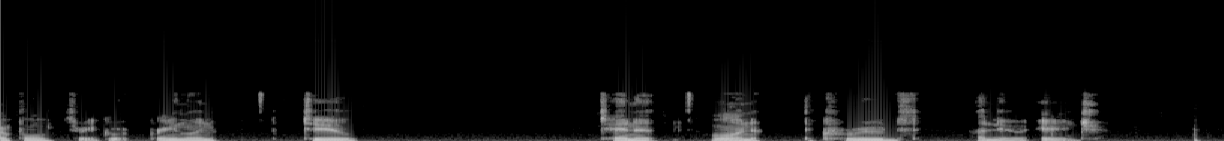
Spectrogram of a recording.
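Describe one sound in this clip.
A young man talks calmly and close to the microphone, in short bursts with pauses.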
